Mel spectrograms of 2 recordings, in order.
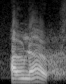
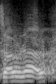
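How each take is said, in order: First: Said in the usual way. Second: Higher, emphatic mock dismay; lightly hammed-up exclamation of alarm; more emphatic. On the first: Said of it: "probably a little bit more emphatic than that". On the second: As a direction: act out a servant's alarmed "oh no". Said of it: "a little bit more emphatic than that".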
